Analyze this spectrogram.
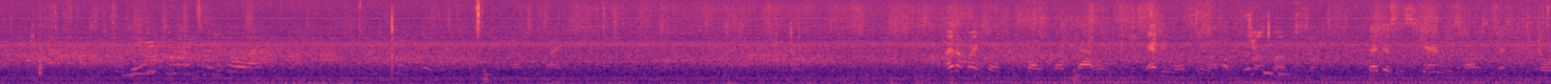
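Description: Wind rumbles across an open field.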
